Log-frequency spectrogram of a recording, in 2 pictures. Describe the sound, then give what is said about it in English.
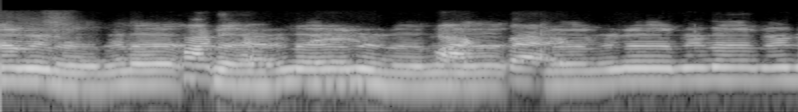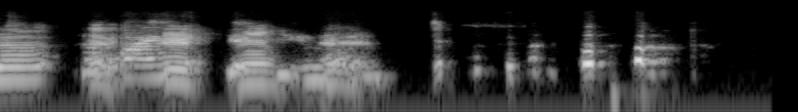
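A person mimics a rooster's crow with one long, drawn-out, wavering vocal call lasting about three seconds, followed by several short choppy vocal bursts, fairly loud. “Cock-a-doodle-doo.”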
